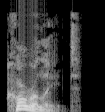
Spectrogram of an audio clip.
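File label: "corollate", British English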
